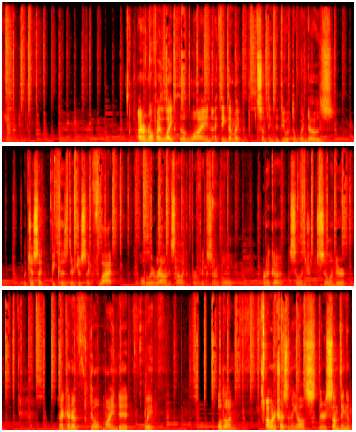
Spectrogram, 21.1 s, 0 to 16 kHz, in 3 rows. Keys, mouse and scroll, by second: 0.0 g, 4.1 middle click, 4.9-5.2 scroll up 2, 5.5 middle click, 6.1 scroll up 2, 6.4-6.8 scroll down 3, 7.3 r, 9.3 scroll down 1, 9.6 middle drag, 10.1 g, 12.2 r, 13.1 g, 15.8 r, 19.4 click, 20.4 middle click.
